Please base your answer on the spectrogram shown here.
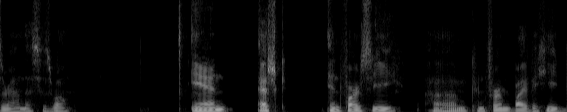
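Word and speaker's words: عشق: And that word is, if I'm going to try to pronounce it, I'll pronounce it poorly, is eshk. The Arabic is eshk with a Q, as far as I understand.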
